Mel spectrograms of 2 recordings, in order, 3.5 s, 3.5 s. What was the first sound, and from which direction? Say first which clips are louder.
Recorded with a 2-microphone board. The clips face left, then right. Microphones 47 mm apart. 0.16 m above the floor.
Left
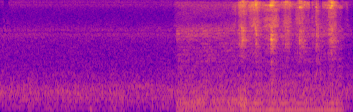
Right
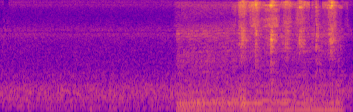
Keys jangling: right 2 dB; 35° right (ahead or behind).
